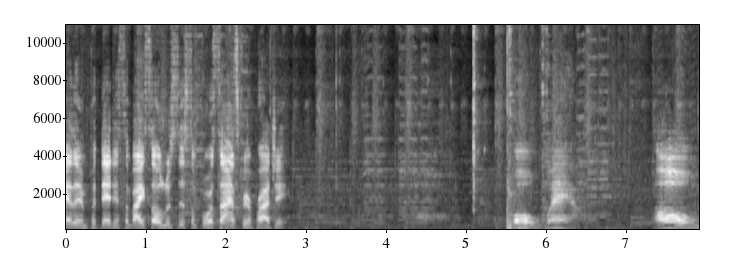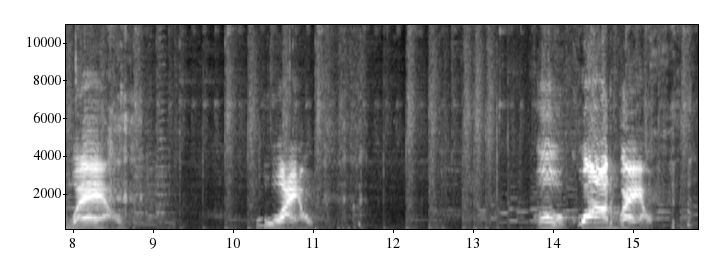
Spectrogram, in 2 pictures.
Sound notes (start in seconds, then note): 4.0 gasps; 13.6 laughing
